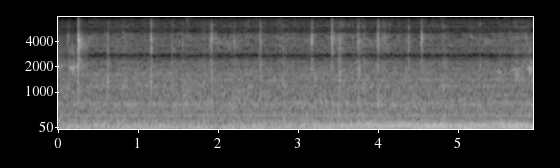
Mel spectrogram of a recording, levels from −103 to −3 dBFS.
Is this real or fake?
real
